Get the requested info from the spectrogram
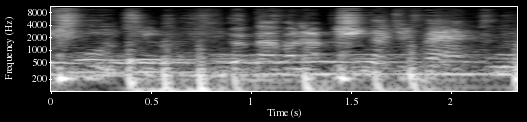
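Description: Hip hop track with rapping over a drum beat, mixed as 8D audio that pans the sound around the listener. The deep bass drops out briefly at the start and comes back about half a second in.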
